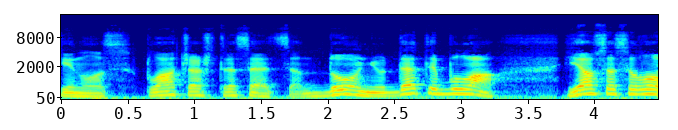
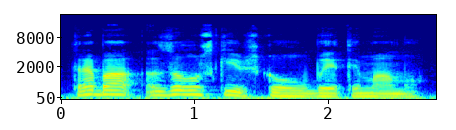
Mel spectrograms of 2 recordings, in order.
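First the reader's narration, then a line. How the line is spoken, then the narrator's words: Calm. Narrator (Ukrainian): каже спокійно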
